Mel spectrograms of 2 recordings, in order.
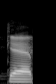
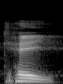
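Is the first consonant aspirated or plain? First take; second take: plain; aspirated. First: The first consonant is plain, without a puff of air. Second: The first consonant has a puff of air. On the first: The speaker calls it wrong. "ক্যা বলে থাকি" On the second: The speaker calls it right. "আসলে উচ্চারণ হবে খেই"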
